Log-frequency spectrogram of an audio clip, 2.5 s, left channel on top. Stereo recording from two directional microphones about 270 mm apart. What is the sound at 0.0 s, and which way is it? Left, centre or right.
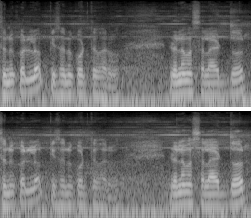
Speech, centre.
